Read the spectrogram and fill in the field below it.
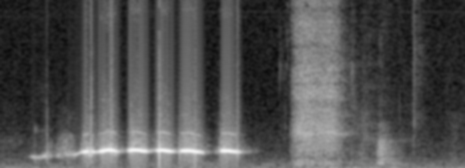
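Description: A voice imitates a strange, peculiar whistling heard from far off, a wavering tonal whistle in several short pulses followed by a breathy hiss and a faint click.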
